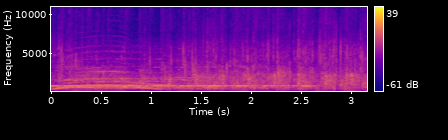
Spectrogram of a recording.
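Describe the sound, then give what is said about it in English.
A live audience at a live recording bursts into loud, sustained applause with cheering and whoops, a dense wash of clapping that holds steady for a few seconds, with a high shout or whistle rising above it early on. “We are recording live, so can you give us a big cheer so that the people at home can realise you're here?”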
